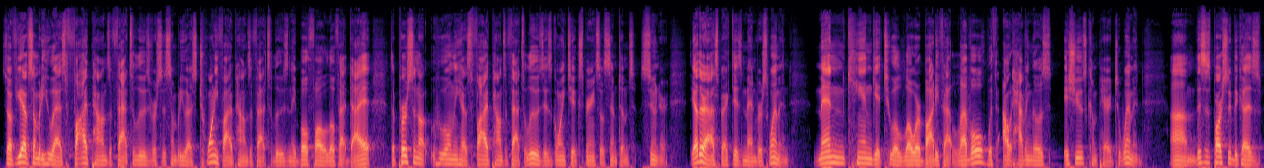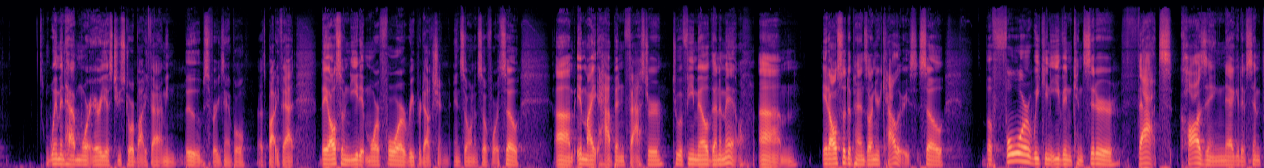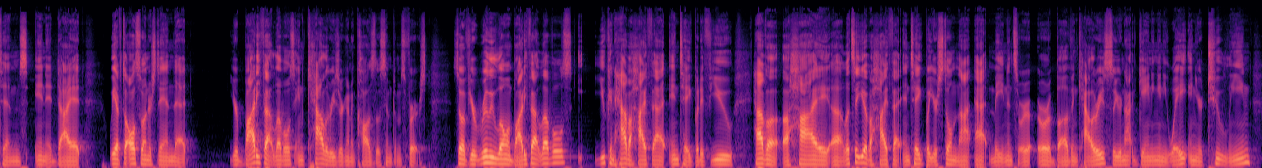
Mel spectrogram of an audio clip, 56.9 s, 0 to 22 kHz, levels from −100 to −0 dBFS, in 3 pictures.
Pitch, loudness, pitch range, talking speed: 95 Hz, -27 LUFS, 90-110 Hz, 220 wpm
